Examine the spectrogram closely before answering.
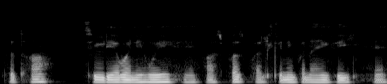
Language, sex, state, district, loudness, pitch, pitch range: Hindi, male, Rajasthan, Nagaur, -17 LUFS, 110 Hz, 105-115 Hz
